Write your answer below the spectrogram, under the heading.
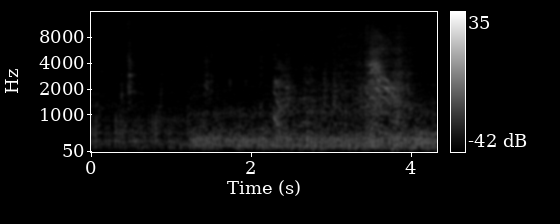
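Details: Foster rescue kitten purring quietly while hiding its paw from nail clippers. A low, rough, continuous purr swells slightly louder partway through, with light rustling near the end.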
